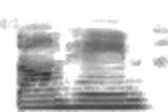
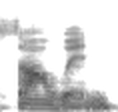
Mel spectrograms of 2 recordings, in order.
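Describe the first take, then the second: First: The word has its neo-pagan pronunciation. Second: The word has its traditional pronunciation. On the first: Some modern practitioners call it this. "that is a neo-paganism translation" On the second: This is the long-standing way to say it. "it is traditionally Samhain"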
